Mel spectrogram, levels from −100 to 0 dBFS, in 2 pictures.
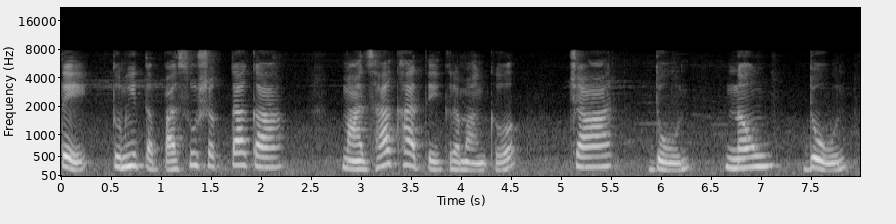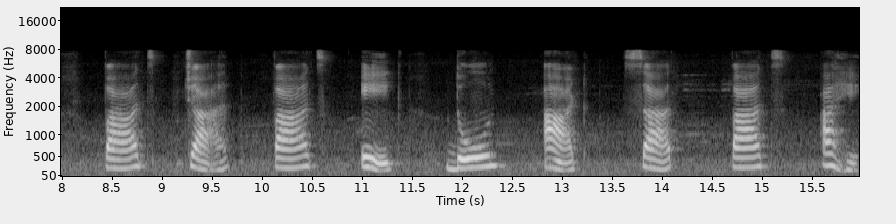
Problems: constant background noise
